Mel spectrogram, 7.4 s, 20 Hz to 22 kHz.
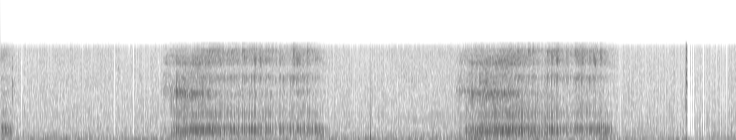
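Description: Two long, harsh, rattling breaths about three seconds apart over quiet room noise. Snoring at roughly 20 breaths a minute.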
